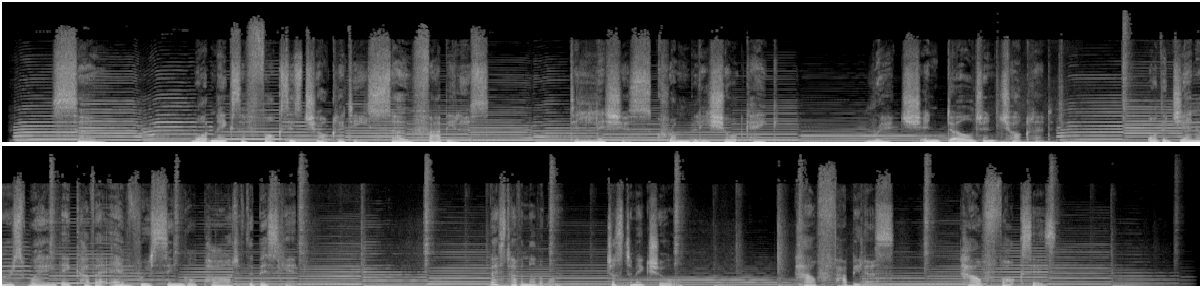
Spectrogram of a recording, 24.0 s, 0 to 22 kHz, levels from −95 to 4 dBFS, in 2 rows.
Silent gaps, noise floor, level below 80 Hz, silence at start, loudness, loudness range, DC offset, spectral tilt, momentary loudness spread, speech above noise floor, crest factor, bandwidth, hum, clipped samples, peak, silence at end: none; -53 dBFS; -44 dBFS; 0.1 s; -26 LUFS; 5 LU; under 0.1%; -5 dB/octave; 13 LU; 28 dB; 16 dB; over 20 kHz; none; under 0.1%; -10 dBFS; 0.2 s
